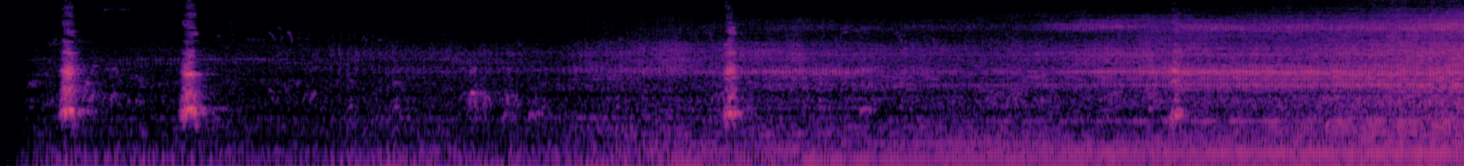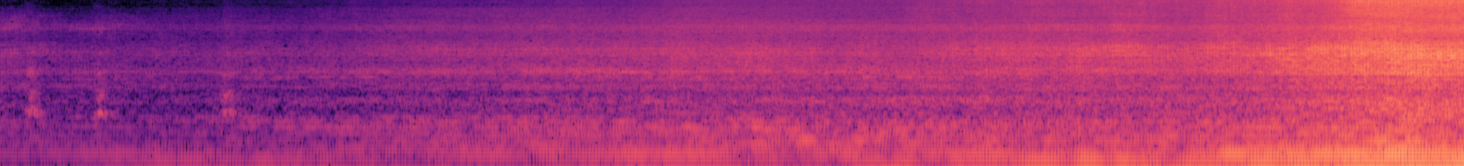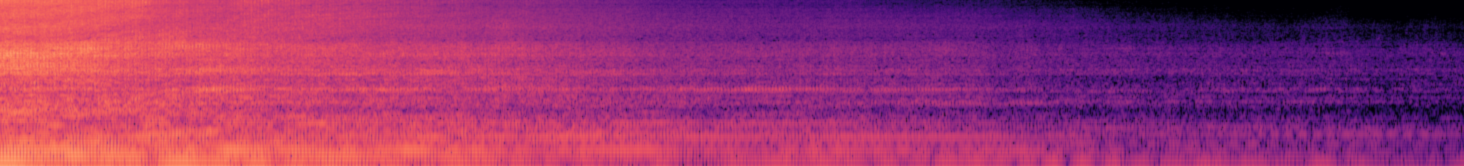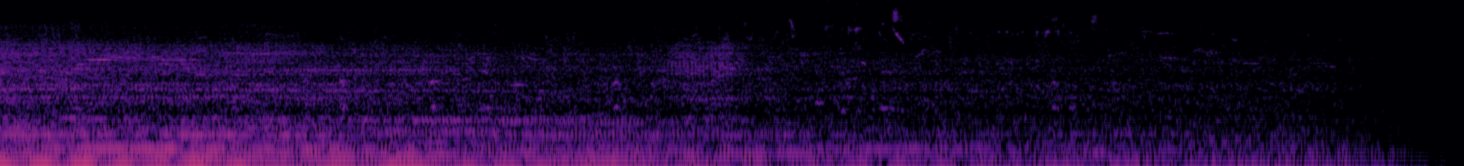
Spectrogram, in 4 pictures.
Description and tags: Two-wheel tractor ("chimpín" in galician language) cross in front the micro, producing basic doppler effect.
